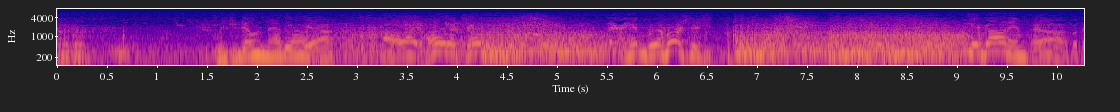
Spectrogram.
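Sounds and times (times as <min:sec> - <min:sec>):
speech: 0:01.6 - 0:07.0, 0:09.1 - 0:10.2
gunshots: 0:03.0 - 0:05.8, 0:06.7 - 0:09.6.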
